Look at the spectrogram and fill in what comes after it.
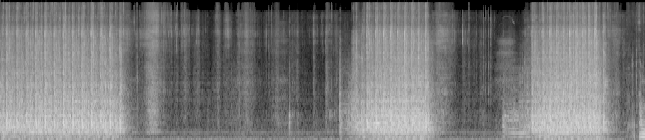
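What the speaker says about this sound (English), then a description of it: "I stitch right on the edge of the Omni wrap so it looks nice and clean as I go" A sewing machine stitches along the edge of Omni wrap on a top collar, running in three loud sustained bursts of whirring stitching separated by quiet pauses.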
